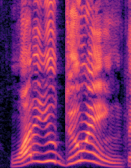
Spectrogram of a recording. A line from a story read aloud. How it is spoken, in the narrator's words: yelled in English and Spanish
